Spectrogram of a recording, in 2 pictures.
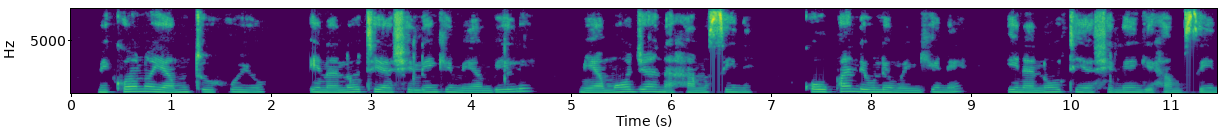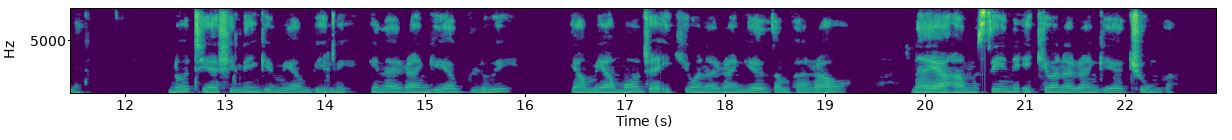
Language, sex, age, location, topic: Swahili, female, 25-35, Kisii, finance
